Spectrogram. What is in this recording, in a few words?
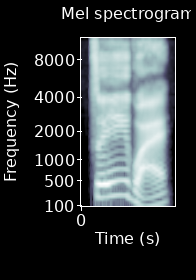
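"责怪", Mandarin Chinese; HSK6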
